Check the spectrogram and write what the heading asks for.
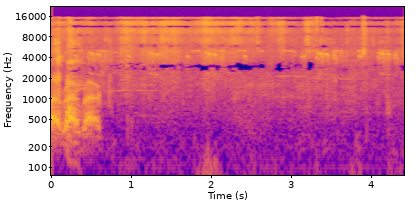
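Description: Young lioness vocalising: a loud, wavering, pitched call that stops about half a second in. Afterwards only faint low sounds remain.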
